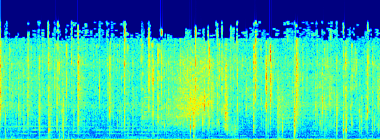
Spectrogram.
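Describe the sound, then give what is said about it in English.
A hut on fire burns steadily with a deep, constant roar, sharp crackles and pops snapping through it at irregular moments; it is loud, with no voices. “It was a hut on fire.”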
